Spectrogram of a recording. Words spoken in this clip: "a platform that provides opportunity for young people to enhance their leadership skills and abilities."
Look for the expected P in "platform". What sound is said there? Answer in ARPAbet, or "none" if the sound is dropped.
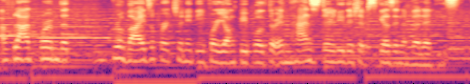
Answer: F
